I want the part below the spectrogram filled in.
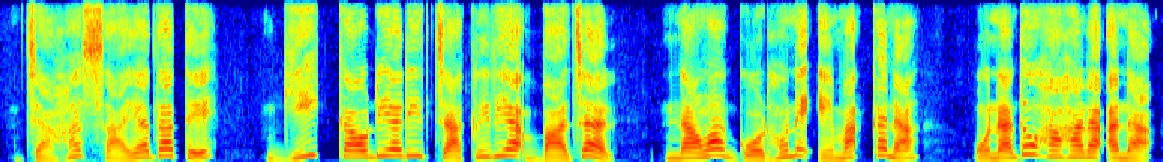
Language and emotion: Santali, surprised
